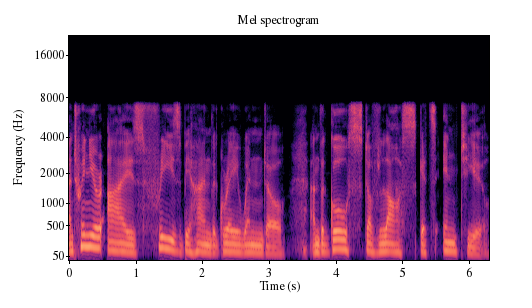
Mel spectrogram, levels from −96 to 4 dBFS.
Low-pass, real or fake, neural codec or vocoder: 7.2 kHz; fake; codec, 16 kHz, 8 kbps, FunCodec, trained on LibriTTS, 25 frames a second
